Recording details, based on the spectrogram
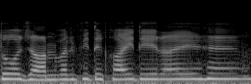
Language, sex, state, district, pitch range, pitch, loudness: Hindi, female, Jharkhand, Sahebganj, 230-250 Hz, 245 Hz, -26 LUFS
